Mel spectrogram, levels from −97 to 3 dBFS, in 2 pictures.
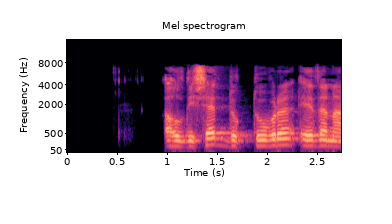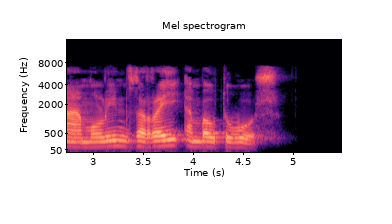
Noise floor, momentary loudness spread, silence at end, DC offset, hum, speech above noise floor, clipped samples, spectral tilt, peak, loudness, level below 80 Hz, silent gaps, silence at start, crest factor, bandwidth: -75 dBFS; 9 LU; 0.65 s; under 0.1%; none; 58 dB; under 0.1%; -3 dB/octave; 0 dBFS; -16 LUFS; -64 dBFS; none; 1 s; 18 dB; 7.8 kHz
